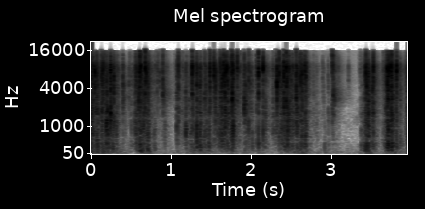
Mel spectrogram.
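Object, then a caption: Soap bars in plastic film wrapper. A Duru multipack of several solid soap bars in a clear plastic film wrapper is held in both hands, then squeezed and rubbed with fingertips and long nails. The film gives off bright, dense crinkling in irregular bursts, with a brief near-silent pause before the last flurry.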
